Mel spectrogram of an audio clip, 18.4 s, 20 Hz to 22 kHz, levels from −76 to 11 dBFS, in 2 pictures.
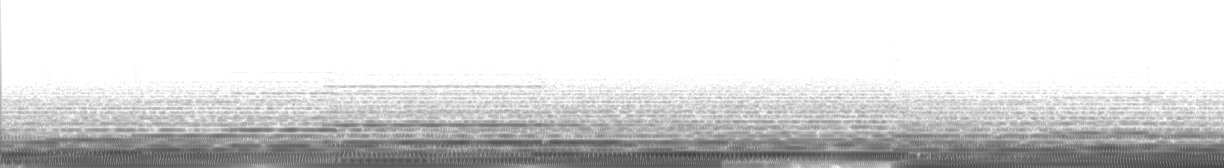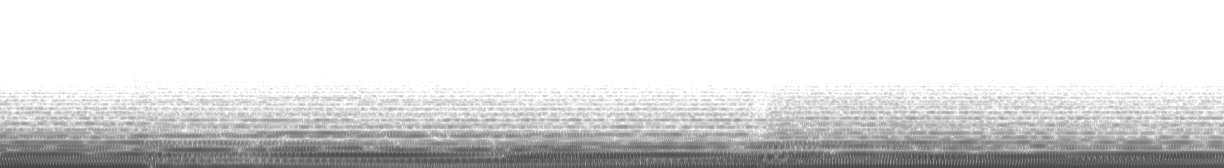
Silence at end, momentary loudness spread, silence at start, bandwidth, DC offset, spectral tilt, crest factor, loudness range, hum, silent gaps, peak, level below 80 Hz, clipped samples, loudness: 0 s; 4 LU; 0 s; 3.3 kHz; under 0.1%; -12 dB/octave; 12 dB; 2 LU; none; none; -6 dBFS; -22 dBFS; under 0.1%; -20 LUFS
